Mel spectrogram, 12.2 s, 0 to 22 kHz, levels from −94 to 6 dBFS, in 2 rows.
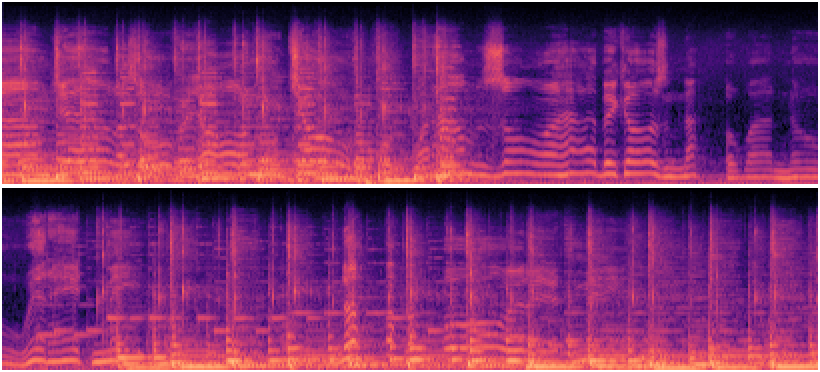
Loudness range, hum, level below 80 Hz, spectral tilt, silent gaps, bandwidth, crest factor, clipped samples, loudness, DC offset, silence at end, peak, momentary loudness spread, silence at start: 7 LU; none; -30 dBFS; -5.5 dB/octave; none; 14 kHz; 16 dB; under 0.1%; -20 LUFS; 0.3%; 0 s; -4 dBFS; 10 LU; 0 s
